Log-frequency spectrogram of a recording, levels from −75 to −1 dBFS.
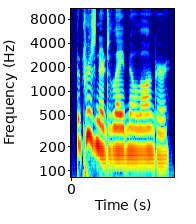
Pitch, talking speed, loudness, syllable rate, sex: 180 Hz, 195 wpm, -16 LUFS, 6.8 syllables/s, female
